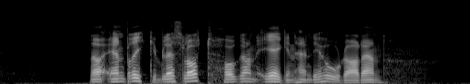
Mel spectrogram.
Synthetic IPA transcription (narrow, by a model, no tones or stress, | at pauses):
nɔʁʔeːnbʁʏkəbleːslɔt̪hɔɡhɑneːɡənhɛnd̪ɪhuːd̪əɑːd̪ɛn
